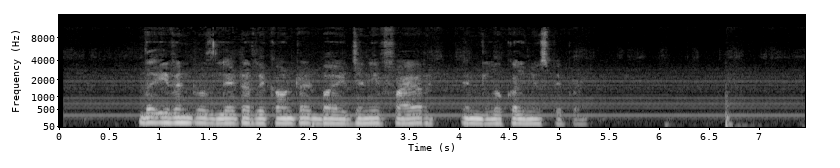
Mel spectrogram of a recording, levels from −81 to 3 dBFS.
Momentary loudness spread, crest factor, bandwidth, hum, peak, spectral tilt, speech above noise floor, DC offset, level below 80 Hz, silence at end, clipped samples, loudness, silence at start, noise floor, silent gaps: 18 LU; 16 dB; 11 kHz; none; -6 dBFS; -7.5 dB/octave; 24 dB; under 0.1%; -48 dBFS; 0 s; under 0.1%; -21 LUFS; 0.15 s; -44 dBFS; none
